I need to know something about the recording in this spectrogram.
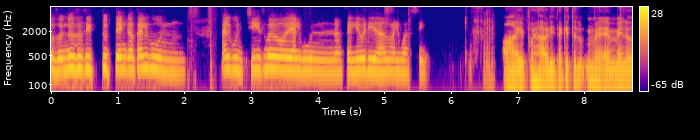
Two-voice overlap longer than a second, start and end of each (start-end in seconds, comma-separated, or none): none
